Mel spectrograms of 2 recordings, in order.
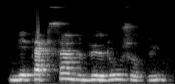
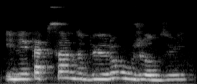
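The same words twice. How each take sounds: First: It sounds annoyed, with a falling end. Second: It sounds confident, smiling and lively. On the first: The caller is a bother. The speaker calls it wrong. "vous semble dérangé" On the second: The caller is welcome. The speaker calls it right. "sur un ton assuré"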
